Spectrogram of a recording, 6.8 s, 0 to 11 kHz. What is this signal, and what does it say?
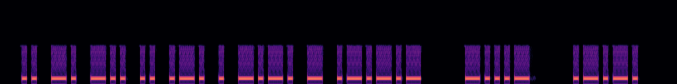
Morse code, heard as a keyed tone, about 25 wpm, 800 Hz. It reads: INDIRECT. <BT> <AR>
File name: cours-du-lundi files / cours-1595-teste-CLAIR-vitesse18-MPM-puis23MPM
